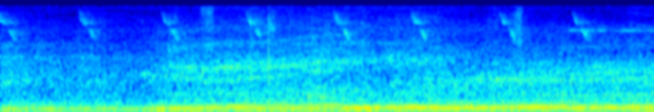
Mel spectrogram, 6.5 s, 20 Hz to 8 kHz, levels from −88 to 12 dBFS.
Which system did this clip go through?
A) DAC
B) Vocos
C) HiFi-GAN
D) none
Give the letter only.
D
